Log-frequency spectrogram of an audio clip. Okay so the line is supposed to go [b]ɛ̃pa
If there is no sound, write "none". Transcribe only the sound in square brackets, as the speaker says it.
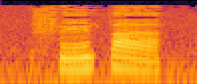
f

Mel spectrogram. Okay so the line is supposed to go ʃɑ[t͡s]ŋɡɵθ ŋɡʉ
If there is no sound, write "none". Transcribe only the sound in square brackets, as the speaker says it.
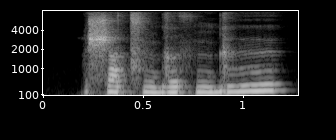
t͡s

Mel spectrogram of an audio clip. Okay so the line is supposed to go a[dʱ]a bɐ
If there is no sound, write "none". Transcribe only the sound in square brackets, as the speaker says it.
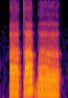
t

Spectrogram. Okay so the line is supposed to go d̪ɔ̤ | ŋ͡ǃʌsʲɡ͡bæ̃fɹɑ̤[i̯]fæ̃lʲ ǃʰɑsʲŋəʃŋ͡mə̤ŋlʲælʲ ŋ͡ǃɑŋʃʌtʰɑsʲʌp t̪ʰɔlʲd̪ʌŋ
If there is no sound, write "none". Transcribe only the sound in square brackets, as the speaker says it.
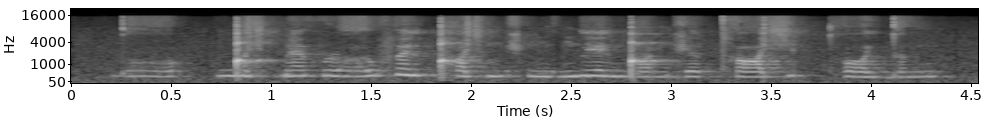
u̯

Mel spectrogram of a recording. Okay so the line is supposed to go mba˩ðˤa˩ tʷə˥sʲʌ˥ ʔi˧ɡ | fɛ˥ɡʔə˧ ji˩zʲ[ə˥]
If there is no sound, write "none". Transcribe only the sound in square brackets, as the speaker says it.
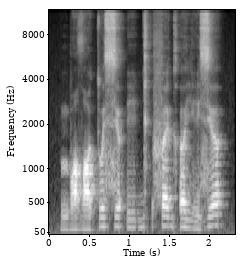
ə˥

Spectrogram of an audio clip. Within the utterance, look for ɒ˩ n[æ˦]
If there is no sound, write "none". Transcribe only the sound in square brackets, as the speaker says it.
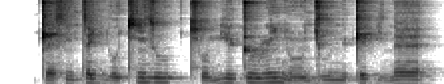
æ˦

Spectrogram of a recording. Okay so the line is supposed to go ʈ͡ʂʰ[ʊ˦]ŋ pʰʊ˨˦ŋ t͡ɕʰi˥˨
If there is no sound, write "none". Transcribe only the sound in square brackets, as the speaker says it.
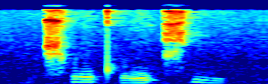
ʊ˦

